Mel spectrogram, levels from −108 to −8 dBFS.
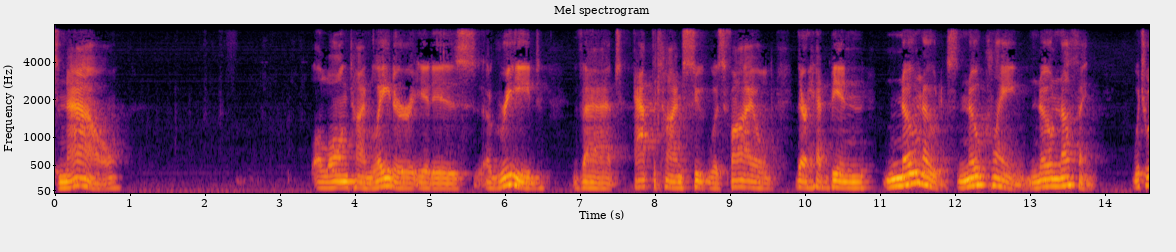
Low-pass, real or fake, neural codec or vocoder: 7.2 kHz; real; none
